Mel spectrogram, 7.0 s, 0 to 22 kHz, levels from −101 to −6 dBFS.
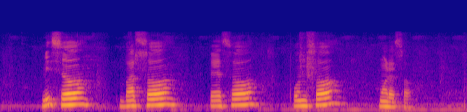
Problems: background sounds at intervals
